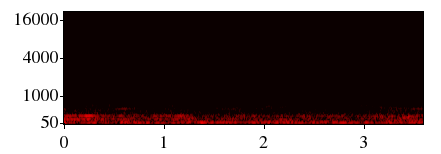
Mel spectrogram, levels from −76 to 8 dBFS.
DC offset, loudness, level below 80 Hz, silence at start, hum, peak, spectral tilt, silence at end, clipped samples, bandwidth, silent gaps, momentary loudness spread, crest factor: under 0.1%; -60 LUFS; -62 dBFS; 0 s; none; -42 dBFS; -8.5 dB/octave; 0 s; under 0.1%; 15.5 kHz; none; 5 LU; 14 dB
